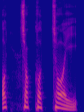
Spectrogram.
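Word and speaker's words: ochokochoi (おっちょこちょい): So anyway, how do you pronounce that? It's ochokochoi. – Right. Ochokochoi. – Ochokochoi. Yeah, it's a... – There's a little hiccup with the little tsu at the beginning.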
